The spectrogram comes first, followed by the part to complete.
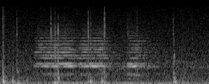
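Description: Keystrokes on a computer keyboard, with a steady pitched, horn-like tone about a second long sounding over them from about a third of a second in.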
